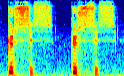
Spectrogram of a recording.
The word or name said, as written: de cursus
